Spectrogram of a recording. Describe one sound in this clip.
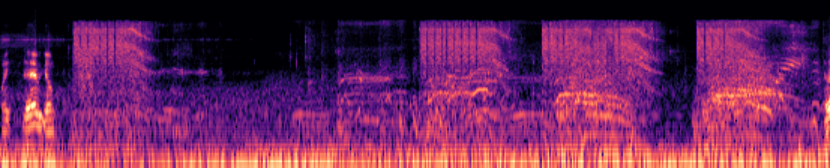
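An electric gun crackles and buzzes in short bursts.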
